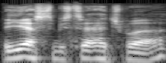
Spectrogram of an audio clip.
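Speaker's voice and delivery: put-on French-accented judge voice. Voicing Judge Gavelle answering Mister Edgeworth: Frenchy accent for Judge Gavelle. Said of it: "we were trying to go for a sort of Frenchy accent".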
